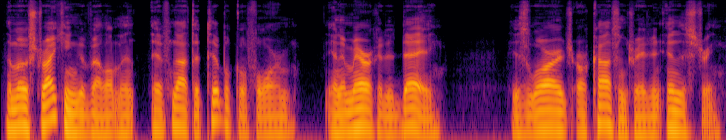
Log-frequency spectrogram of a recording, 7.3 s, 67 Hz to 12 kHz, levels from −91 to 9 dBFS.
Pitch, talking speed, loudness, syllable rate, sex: 95 Hz, 150 wpm, -17 LUFS, 5.5 syllables/s, male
